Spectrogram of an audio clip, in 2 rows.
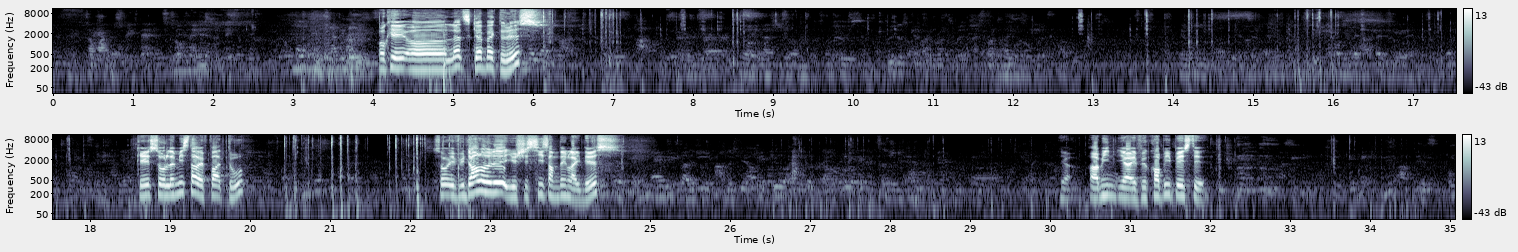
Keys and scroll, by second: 15.5 super+a, 15.8 super+c, 17.5 Right, 18.1 ctrl+Right, 20.1-22.9 typing, 26.2-30.3 typing, 31.4-32.3 typing, 33.9-35.0 typing.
